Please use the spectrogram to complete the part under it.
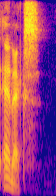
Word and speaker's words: Enix: Apparently it is Enix. I have heard now, supposedly that's the way it's called.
